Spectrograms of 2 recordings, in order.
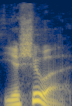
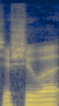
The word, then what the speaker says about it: Yeshua: So for example, Jesus' name was not Jesus. It was Yeshua. And since we can easily pronounce Yeshua and that was his name, I typically try to stick with that.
